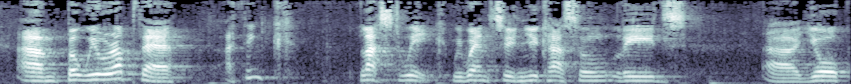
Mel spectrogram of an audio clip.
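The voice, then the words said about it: London accent. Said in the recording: “my very London accent”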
